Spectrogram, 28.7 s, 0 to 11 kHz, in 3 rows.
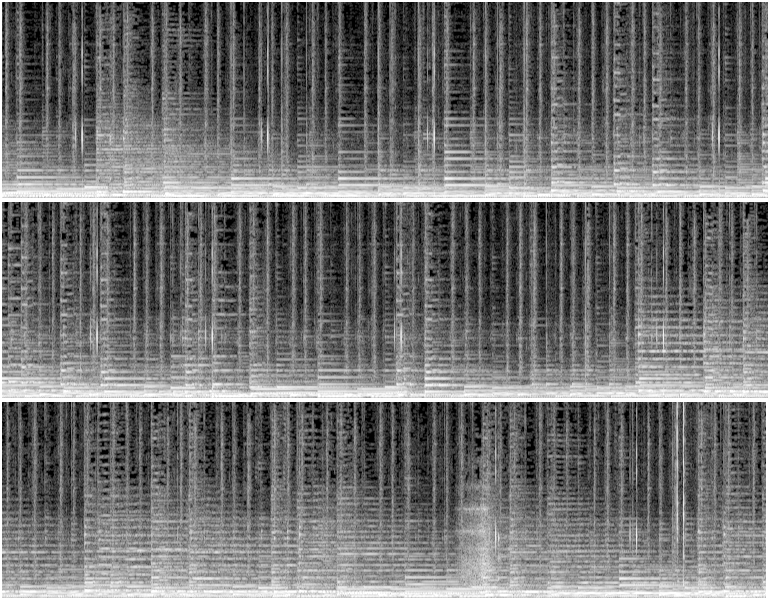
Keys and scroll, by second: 17.1 Delete, 21.0 Delete.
